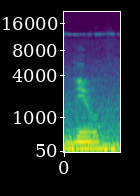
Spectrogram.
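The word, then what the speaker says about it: gnu: They have another name in Swahili, spelled G-N-U, pronounced new. They get that name from the noise that they make.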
